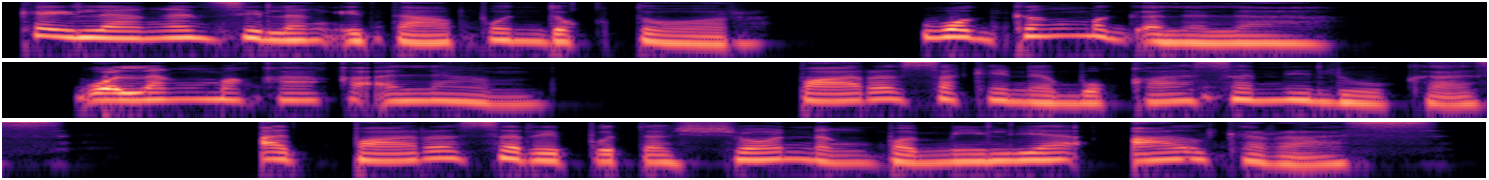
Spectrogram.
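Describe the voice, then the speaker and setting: A woman's voice: lowish voice, expressive, normal speed, no room sound, studio quality, natural voice. A woman voicing a cold, imperious, scheming rich matriarch in an audio story.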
